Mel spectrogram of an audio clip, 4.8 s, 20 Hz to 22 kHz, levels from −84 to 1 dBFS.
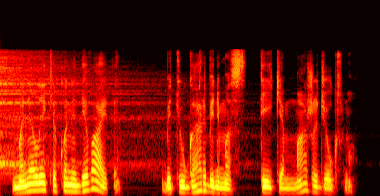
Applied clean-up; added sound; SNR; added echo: none; Crash cymbal; 17 dB; none.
